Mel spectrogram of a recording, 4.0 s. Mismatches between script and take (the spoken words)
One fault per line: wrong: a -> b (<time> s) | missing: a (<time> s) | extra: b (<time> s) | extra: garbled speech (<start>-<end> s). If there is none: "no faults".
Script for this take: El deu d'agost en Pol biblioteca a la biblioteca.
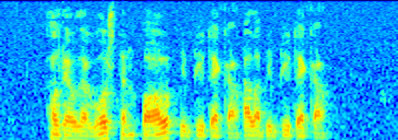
no faults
